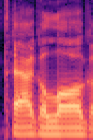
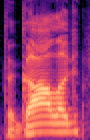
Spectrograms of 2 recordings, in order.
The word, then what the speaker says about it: Tagalog: Languages of the Philippines, the one you're most likely to have heard of, you might think it's pronounced Tagalog. I wish it was, but it's Tagalog.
